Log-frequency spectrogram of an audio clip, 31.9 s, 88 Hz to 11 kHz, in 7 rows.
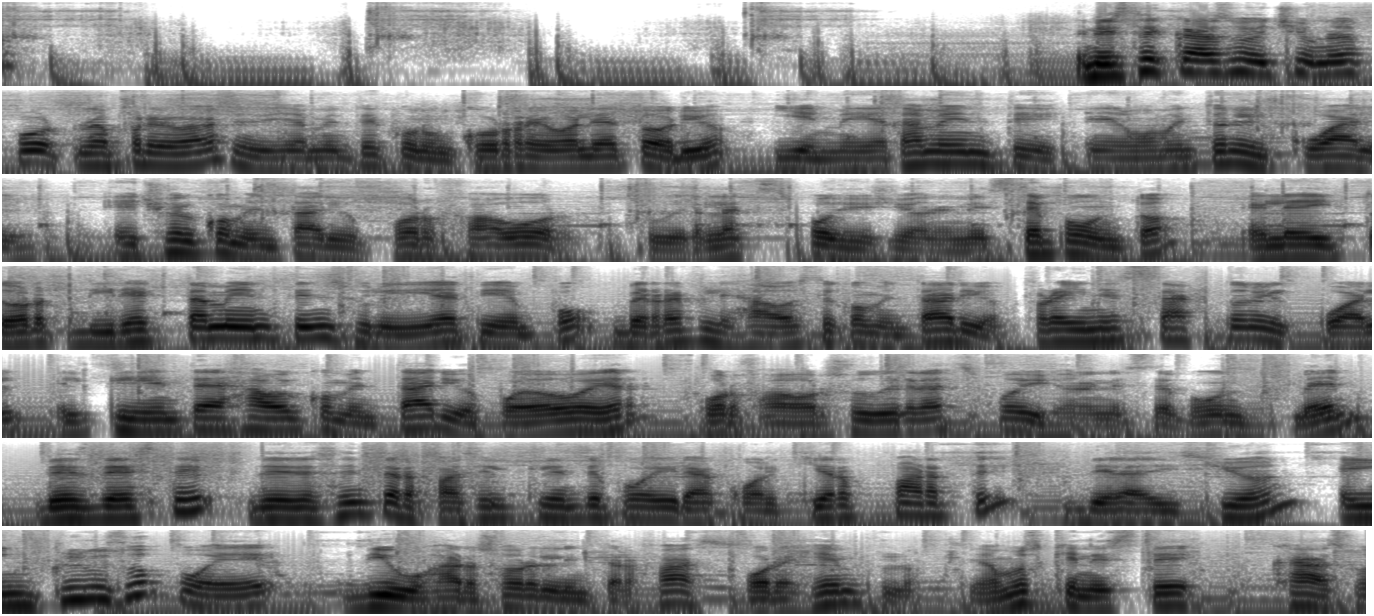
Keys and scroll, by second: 0.1 o, 2.1-2.8 typing, 13.1 alt+Tab, 15.1 $, 21.1 Left, 23.4 alt+Tab.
